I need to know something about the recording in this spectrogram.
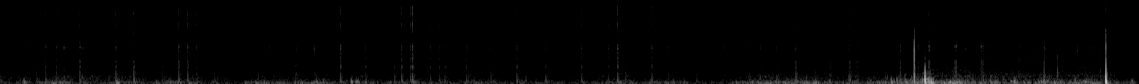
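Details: Vicol Shigaclone CD player clicking noise: irregular light ticks and taps, roughly one every two seconds, from inside the player; something in the disc mechanism clicks abnormally.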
